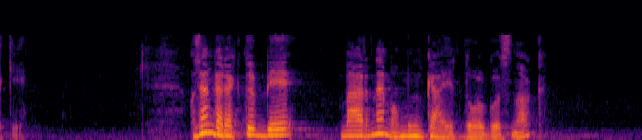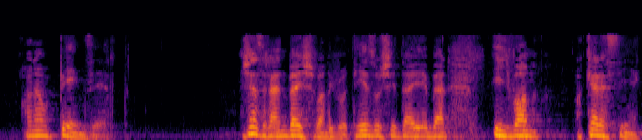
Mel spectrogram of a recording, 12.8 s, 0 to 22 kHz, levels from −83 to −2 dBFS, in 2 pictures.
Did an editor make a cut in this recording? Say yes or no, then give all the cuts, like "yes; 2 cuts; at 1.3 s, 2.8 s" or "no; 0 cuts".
yes; 2 cuts; at 8.6 s, 9.7 s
